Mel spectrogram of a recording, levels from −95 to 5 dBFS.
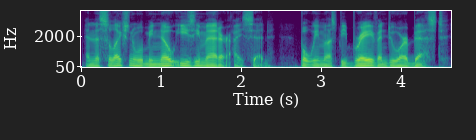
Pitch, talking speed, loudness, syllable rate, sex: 90 Hz, 245 wpm, -19 LUFS, 5.7 syllables/s, male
